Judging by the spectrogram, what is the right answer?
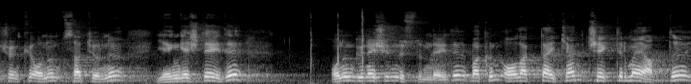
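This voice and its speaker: A man's voice: mid-range voice, mellow. A man, an astrology teacher, gives an informal lecture in a rambling, colloquial and preachy way, often scolding his listeners. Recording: long reverb.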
